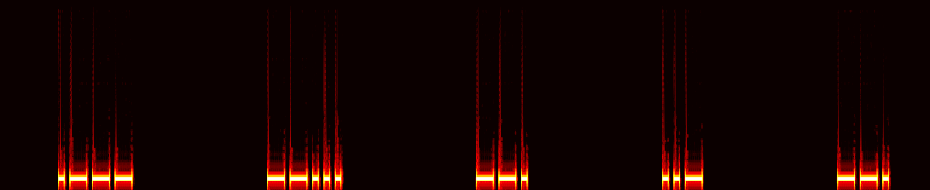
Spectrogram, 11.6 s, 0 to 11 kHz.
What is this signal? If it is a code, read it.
Morse code, heard as a keyed tone, about 17 wpm, spaced as for 5 wpm, 700 Hz. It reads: J7GUG
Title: USA Call Signs - 6 Characters - 8x Character Spacing - 17wpm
